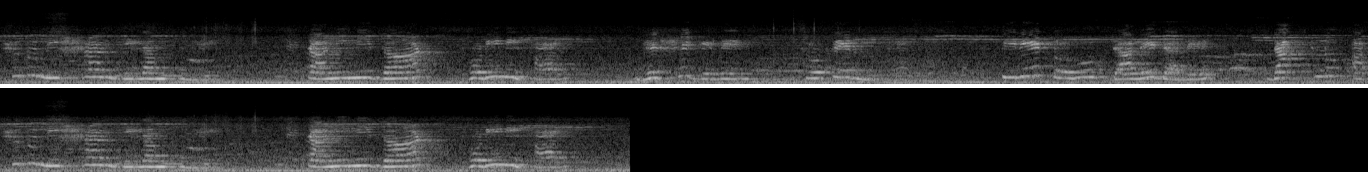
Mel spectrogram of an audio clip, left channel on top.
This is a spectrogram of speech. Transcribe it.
শুধু নিঃশ্বাস দিলাম তুলে। টানিনি দাঁড়, ধরিনি হার, ভেসে গেলেন স্রোতের মুখে। তীরে তরুর ডালে ডালে ডাকল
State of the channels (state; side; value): drops out; right; at 6.3 s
